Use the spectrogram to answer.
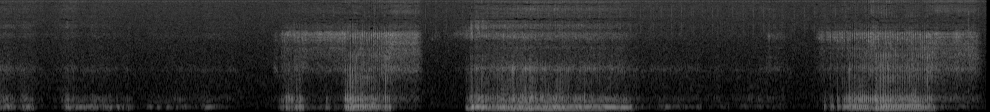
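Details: Golden retriever snoring happily on the couch: loud, rattling snores on each breath with quieter breaths between, in a quiet room; snoring.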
